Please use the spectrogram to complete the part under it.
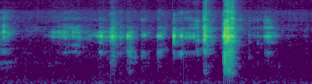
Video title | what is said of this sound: PASSIFLORA: THE PASSION FRUIT VINE | you can hear the seeds if I shake it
